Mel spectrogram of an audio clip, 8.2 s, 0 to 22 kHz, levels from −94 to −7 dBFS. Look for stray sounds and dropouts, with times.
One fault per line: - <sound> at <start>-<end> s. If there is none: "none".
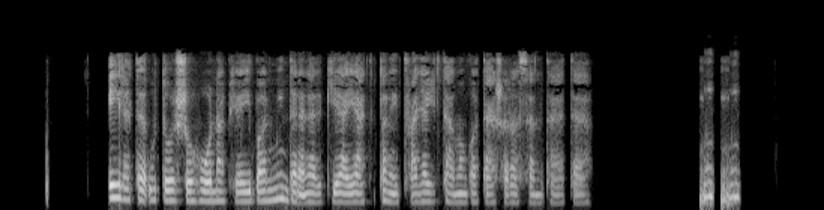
- laugh at 7.0-7.4 s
